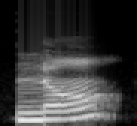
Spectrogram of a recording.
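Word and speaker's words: know: नो, जानना, इसमें के साइलेंट होगा, ठीक है।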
